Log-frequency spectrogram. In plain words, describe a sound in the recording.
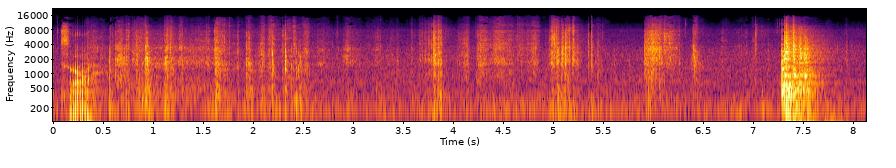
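Scissors snip through stiff paper.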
